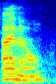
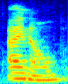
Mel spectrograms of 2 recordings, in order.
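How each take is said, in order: Both takes have the same delivery.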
